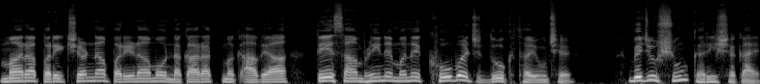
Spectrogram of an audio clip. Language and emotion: Gujarati, sad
